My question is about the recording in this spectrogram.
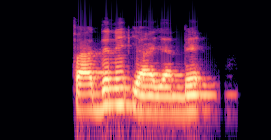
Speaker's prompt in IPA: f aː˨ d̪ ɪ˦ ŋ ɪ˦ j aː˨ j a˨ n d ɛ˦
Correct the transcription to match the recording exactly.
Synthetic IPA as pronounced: f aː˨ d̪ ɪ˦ n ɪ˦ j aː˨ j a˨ n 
